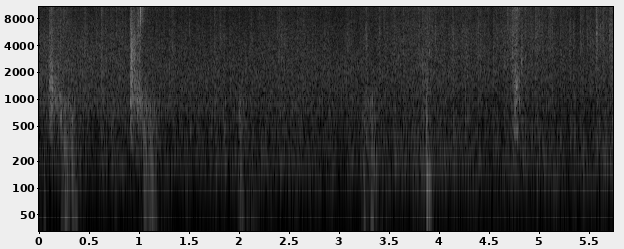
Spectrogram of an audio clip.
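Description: Plastic buckets knock and thud as they are set down.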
